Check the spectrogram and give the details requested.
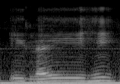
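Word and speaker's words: إليه: The next word is hamza zer i, lam ya zabar lai, ilai, ha zer hi, ilayhi.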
